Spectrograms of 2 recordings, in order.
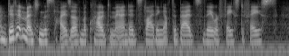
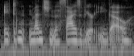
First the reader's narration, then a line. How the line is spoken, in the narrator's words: Mythos muttered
